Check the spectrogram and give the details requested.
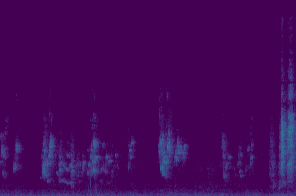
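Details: Budgerigars warbling in a busy run of scratchy chirps and squeaks, broken by short pauses, with a sharp harsh note to finish.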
